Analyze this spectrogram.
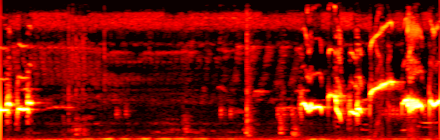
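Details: Oriental magpie-robin singing in the morning, a lure for birds that sing little: a brief whistle at the start, then a quiet stretch with a faint low hum, and finally a lively run of loud, sliding whistled notes.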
